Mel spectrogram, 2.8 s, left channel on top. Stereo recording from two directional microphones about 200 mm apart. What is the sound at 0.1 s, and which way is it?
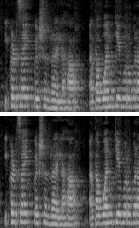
A woman's voice, 40° right (ahead or behind).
